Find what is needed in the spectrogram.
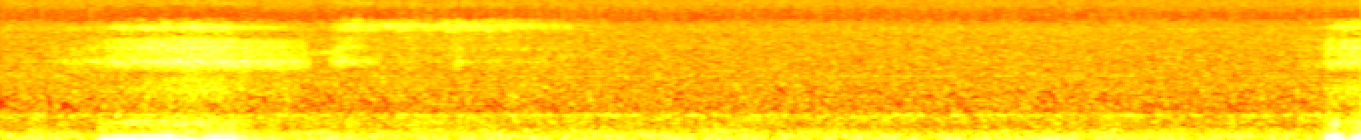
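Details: Soft, low, rumbling snores from a sleeping female puppy, with a quiet stretch of breathing between them; snoring.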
